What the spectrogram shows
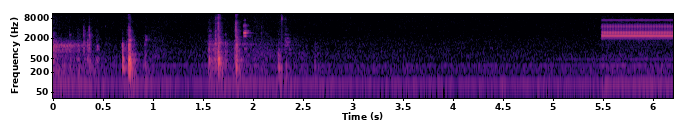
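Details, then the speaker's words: C64C colour RAM repair: a few handling clicks, then a continuous high beep from the Retro Chip Tester Pro, flagging the suspected colour RAM chip as bad. "I like that sound I don't like it it's bad thank you retro chip tester Pro bad chip"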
